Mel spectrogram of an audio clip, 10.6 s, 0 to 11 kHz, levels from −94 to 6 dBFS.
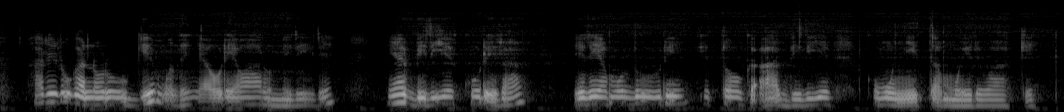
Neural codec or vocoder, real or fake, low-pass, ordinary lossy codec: none; real; 9.9 kHz; none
